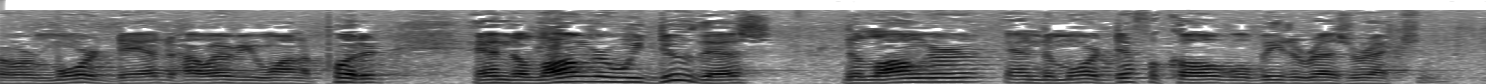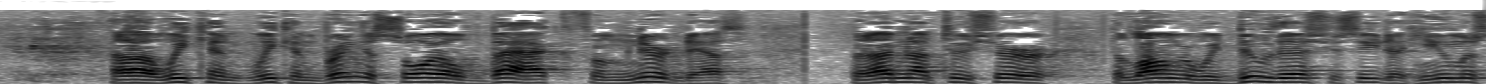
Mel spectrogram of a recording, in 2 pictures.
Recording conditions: live audience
